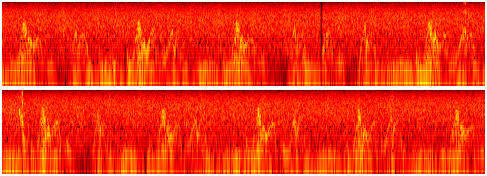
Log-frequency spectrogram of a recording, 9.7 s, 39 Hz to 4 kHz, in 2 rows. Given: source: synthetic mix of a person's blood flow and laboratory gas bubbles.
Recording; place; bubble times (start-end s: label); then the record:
Doppler ultrasound of blood flow; precordium
4.60-4.66 s: bubbles
4.96-5.10 s: bubbles
From the record:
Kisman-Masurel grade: 113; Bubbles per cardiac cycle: 1 to 2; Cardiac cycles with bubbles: 1 to 10%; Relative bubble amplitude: loud (0.450 to 0.775); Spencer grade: 1 (occasional bubble signal discernible with the cardiac motion signal, with majority of cardiac periods free of bubbles); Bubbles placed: only in the low amplitude regions of the cardiac cycle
